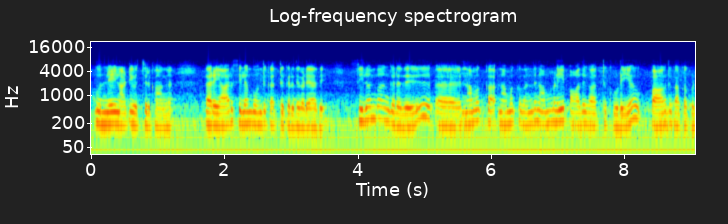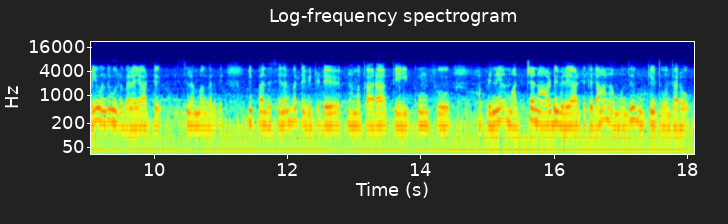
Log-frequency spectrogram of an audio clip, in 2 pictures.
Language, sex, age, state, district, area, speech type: Tamil, female, 45-60, Tamil Nadu, Tiruvarur, rural, spontaneous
